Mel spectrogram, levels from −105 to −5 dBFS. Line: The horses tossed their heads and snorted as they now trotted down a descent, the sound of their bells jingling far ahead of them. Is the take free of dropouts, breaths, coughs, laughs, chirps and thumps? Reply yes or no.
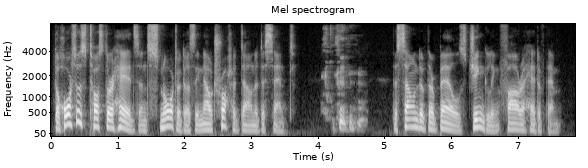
no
